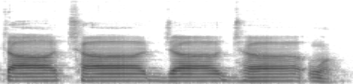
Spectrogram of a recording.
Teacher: चा वर्ग होते हैं, और इसे हम बोलते हैं तलव्य। यानी कि जो जो हमारी जीभ होती है वो तलवे से लगती है।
